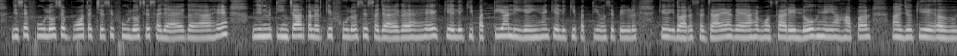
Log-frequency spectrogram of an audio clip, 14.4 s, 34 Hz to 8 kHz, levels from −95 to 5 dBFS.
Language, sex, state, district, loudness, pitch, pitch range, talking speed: Hindi, female, Uttar Pradesh, Etah, -27 LUFS, 225 Hz, 215-240 Hz, 200 wpm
